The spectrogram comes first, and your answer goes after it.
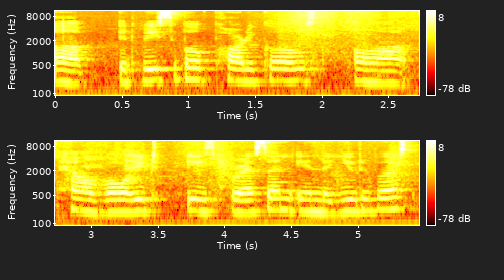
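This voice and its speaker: Speaking at a very slow pace, a woman with a medium pitch and a dark, mellow tone sounds somewhat breathy, her intonation monotone and flat, with audible room echo. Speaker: student. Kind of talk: class discussion recording. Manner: hesitant, many fillers.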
